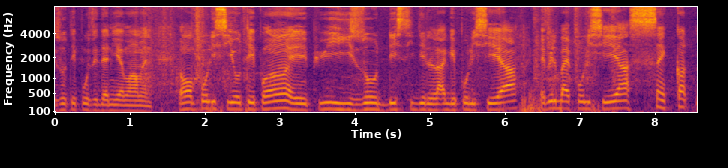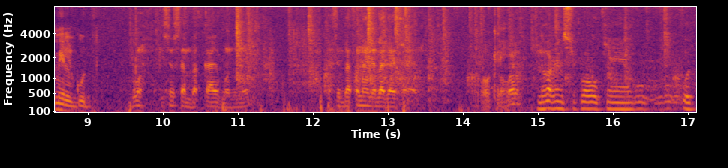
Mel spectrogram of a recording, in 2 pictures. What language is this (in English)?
French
